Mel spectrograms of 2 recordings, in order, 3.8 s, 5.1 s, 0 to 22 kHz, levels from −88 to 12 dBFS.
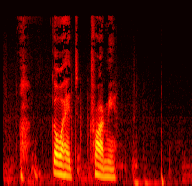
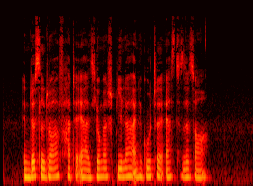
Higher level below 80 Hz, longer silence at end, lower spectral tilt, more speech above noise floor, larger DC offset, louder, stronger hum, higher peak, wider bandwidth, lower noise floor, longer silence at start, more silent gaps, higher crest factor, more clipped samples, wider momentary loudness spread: first, -52 dBFS vs -60 dBFS; second, 0.6 s vs 0.9 s; about the same, -6.5 dB/octave vs -5.5 dB/octave; first, 38 dB vs 34 dB; neither; first, -22 LUFS vs -32 LUFS; neither; first, -6 dBFS vs -14 dBFS; about the same, 16.5 kHz vs 16 kHz; second, -59 dBFS vs -65 dBFS; about the same, 0.4 s vs 0.5 s; neither; about the same, 20 dB vs 18 dB; neither; first, 21 LU vs 7 LU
